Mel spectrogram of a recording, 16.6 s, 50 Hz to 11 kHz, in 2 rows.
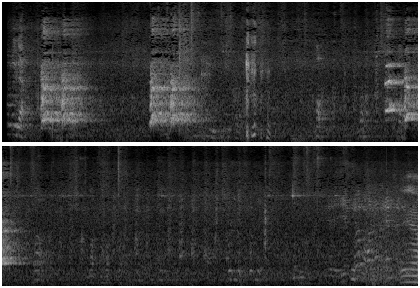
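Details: Saint Bernard dog barking: loud, deep barks at about 1, 3, 5 and 8 seconds, mixed with a person's voice, then quieter stretches with background noise.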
